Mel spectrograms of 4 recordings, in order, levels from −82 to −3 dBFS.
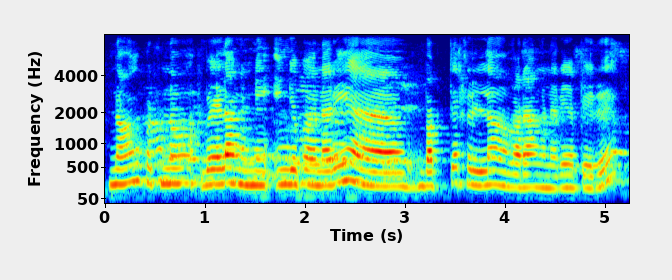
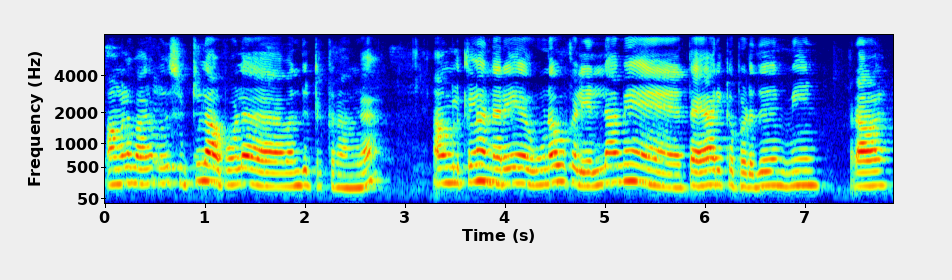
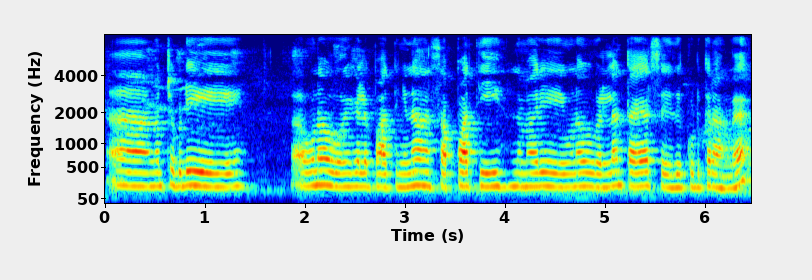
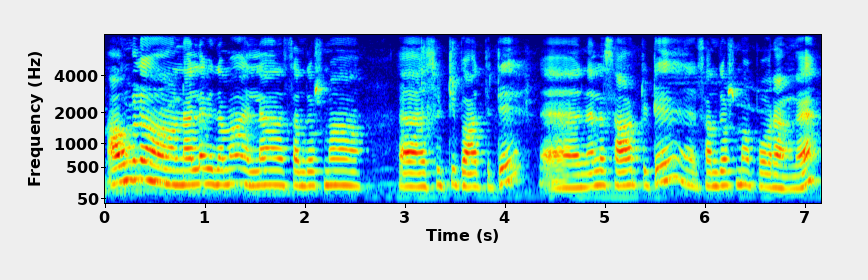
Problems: background conversations at intervals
